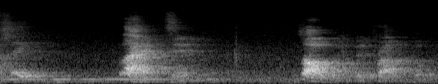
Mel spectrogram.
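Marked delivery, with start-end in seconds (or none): 1.2-4.3 put-on sly delivery with a smile. Asked to say a line in a scene, doing it as Clark Gable would: sly, smiling. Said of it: "he'd be a little sly. He'd say it with a smile".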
